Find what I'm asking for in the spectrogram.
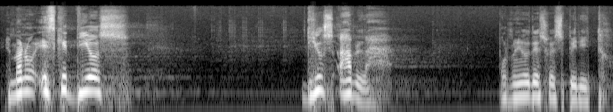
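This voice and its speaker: A man preaching a sermon in Mexican Spanish, telling stories earnestly and swinging between loud and hushed. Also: a little high, animated, takes it slowly. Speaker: pastor. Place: church hall. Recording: long church reverb.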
